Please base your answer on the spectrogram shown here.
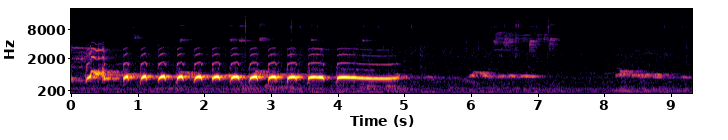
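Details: Zebra dove of the Bangkok type, singing: a fast run of about twelve short, hooked cooing notes, roughly four per second, ending in one drawn-out note, then quieter scattered coos afterwards.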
